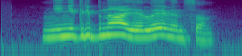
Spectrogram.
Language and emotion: Russian, angry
